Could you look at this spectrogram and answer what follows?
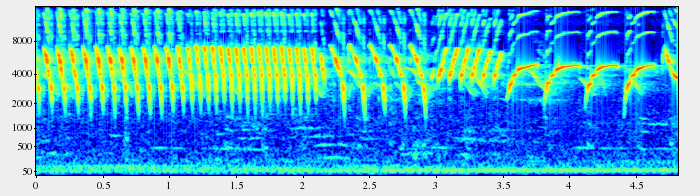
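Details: Belgian canary singing: a fast, dense high trill of rapid repeated notes for about two seconds, then quick downward-swooping notes, a brief rapid trill, and a series of separate arched, whistled notes near the end.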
